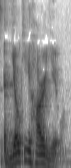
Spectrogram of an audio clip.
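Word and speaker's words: Jokiharju: And by the way, it's Yoki Haru. It's two Y sounds on the J's.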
